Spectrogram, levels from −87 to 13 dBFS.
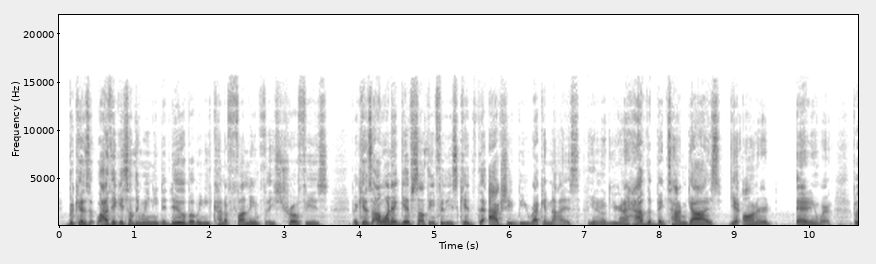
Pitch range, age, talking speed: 150-170 Hz, 20-39, 255 wpm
